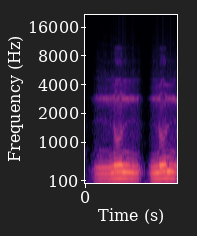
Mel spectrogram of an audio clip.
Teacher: samar jadi posisi lidah kalau kita menyebut huruf nun itu dia ujung lidah dia menempel di gusi bagian atas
